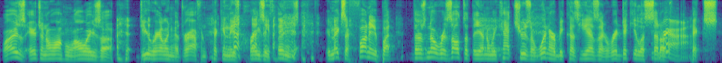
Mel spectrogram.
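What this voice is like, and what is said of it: Imitates another person's voice. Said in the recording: “Agatha's a 50s ... gangster. ... That was a perfect impression of Jim.”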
